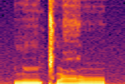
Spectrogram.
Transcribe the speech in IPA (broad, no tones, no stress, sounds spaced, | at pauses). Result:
l ẽ ǁ ə ʕ ɔ̃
